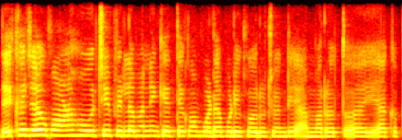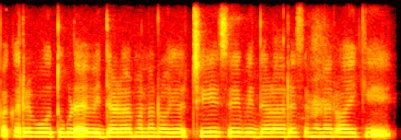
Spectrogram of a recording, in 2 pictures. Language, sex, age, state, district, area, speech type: Odia, female, 18-30, Odisha, Bhadrak, rural, spontaneous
